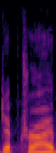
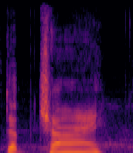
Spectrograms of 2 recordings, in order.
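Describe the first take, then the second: First: The middle consonants sound like 'tr'. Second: The middle consonants sound like 'ch'. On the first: The speaker calls it wrong. "most people say Deptry" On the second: The speaker calls it right. "in fact it's Deptchai. Chai like a CH"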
